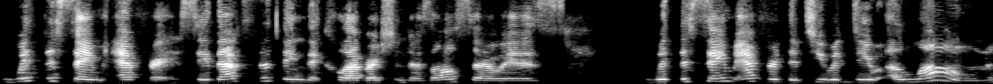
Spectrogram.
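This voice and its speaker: A woman's voice: high voice, sing-song, moderate pace, sharp tone, no echo, low-quality recording. A woman guest explaining her ideas emphatically in a casual interview, with examples. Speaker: guest course creator.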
